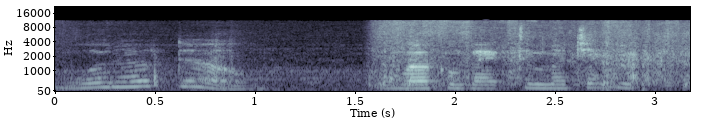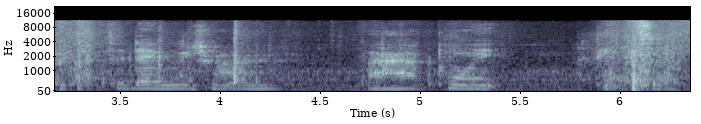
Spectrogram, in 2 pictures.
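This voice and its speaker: A man at a moderate pace with ordinary pitch variation, amid loud background noise. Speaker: vlogger. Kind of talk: casual vlog chat.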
